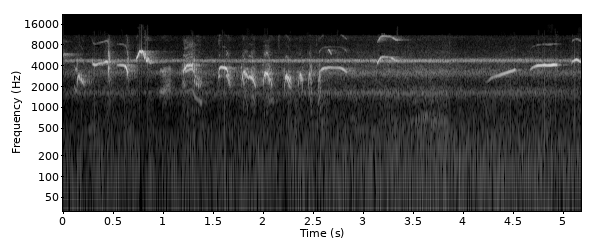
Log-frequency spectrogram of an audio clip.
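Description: Oriental magpie-robin singing a varied run of clear whistles, quick chirps and sliding notes, with a steady high whine in the background.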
